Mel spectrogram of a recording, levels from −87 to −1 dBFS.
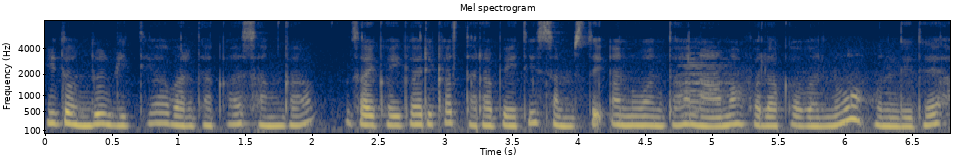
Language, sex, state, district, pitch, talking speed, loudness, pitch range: Kannada, female, Karnataka, Mysore, 200 Hz, 115 wpm, -28 LUFS, 190-225 Hz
